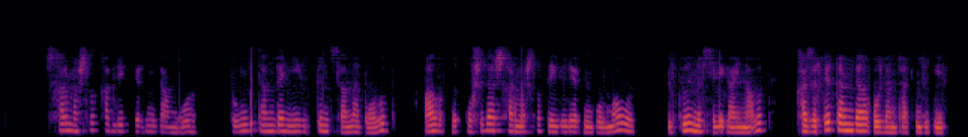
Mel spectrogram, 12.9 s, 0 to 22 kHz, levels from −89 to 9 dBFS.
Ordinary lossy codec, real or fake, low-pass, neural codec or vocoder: MP3, 32 kbps; fake; 5.4 kHz; codec, 16 kHz in and 24 kHz out, 2.2 kbps, FireRedTTS-2 codec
